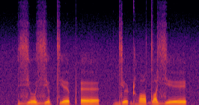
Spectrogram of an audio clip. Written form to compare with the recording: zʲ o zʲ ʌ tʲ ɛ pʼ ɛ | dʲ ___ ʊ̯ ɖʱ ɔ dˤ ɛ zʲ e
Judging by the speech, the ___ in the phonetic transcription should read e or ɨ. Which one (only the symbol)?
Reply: ɨ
